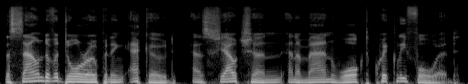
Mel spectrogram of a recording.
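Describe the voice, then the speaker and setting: A man narrating a comic recap in an even, storytelling manner. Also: lowish voice, normal speed, no room sound, clean studio sound.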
